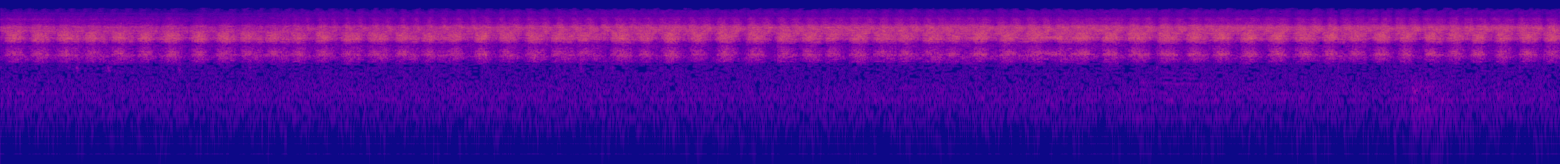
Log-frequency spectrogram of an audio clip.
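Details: Massed cicadas buzz without pause, a bright sizzling wall of sound that pulses a little over twice per second, steady in loudness from start to finish.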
